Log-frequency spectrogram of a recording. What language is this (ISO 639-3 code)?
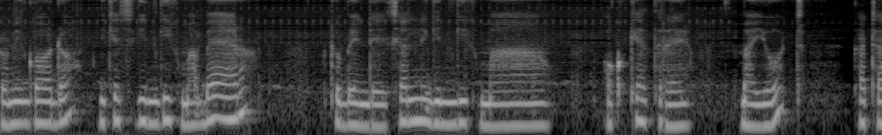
luo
